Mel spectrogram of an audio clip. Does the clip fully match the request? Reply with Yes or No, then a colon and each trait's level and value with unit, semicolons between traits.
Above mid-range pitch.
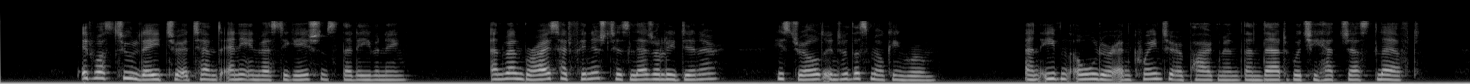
Yes: high, 220 Hz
